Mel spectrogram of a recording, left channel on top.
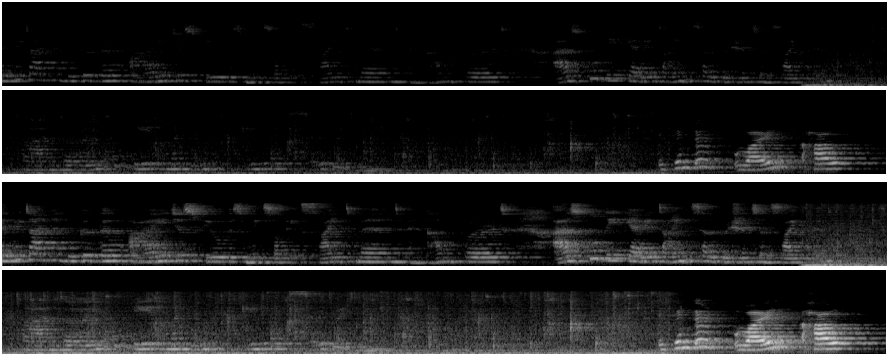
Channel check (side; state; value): left; quieter; 15.7 dB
